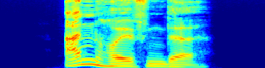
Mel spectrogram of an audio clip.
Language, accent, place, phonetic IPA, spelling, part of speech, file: German, Germany, Berlin, [ˈanˌhɔɪ̯fn̩də], anhäufende, adjective, De-anhäufende.ogg
- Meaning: inflection of anhäufend: 1. strong/mixed nominative/accusative feminine singular 2. strong nominative/accusative plural 3. weak nominative all-gender singular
